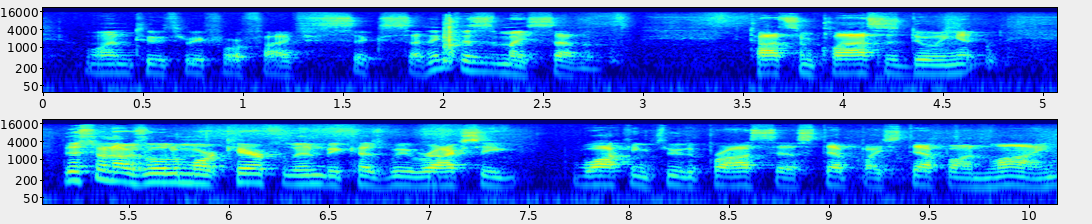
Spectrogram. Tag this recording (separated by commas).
Speech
